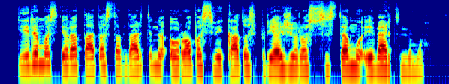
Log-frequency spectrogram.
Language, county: Lithuanian, Kaunas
